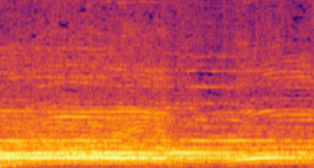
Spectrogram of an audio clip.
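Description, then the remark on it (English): A loud, sustained roar of a crowd cheering as Monty Montana is introduced before stepping onto a stage, with high whoops and shouts rising above the dense wall of voices throughout. “Make some noise for my man, Monty Montana!”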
